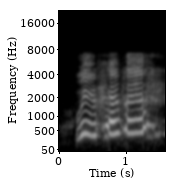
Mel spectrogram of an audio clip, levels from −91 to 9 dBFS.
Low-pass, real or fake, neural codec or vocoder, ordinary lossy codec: 7.2 kHz; fake; codec, 16 kHz, 4 kbps, FunCodec, trained on Chinese and English, 50 frames a second; none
